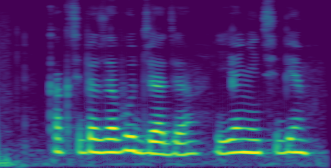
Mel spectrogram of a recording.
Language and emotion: Russian, neutral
